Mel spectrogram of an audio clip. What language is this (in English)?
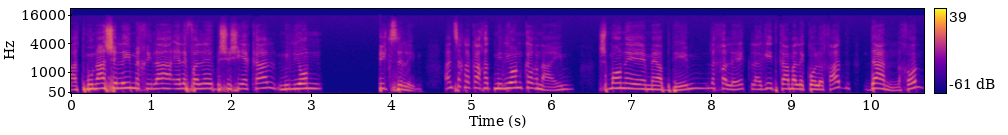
Hebrew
